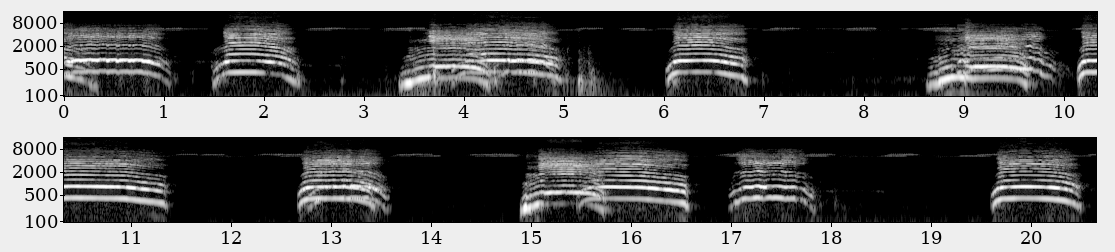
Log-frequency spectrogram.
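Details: Kid goat bleating on a farm, calling repeatedly: about a dozen loud, quavering, arched bleats, each roughly one second long, coming every one to two seconds with short silences between, over a faint constant high-pitched hum.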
